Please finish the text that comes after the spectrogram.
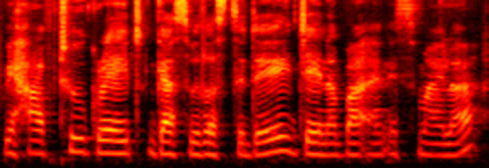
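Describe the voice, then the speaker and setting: A young woman from Denmark hosting an interview podcast, speaking in a measured, even way with some ums. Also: on the low side. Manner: measured and even, with occasional um fillers. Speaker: podcast host.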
